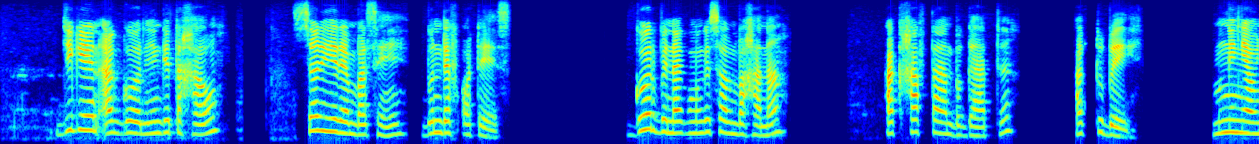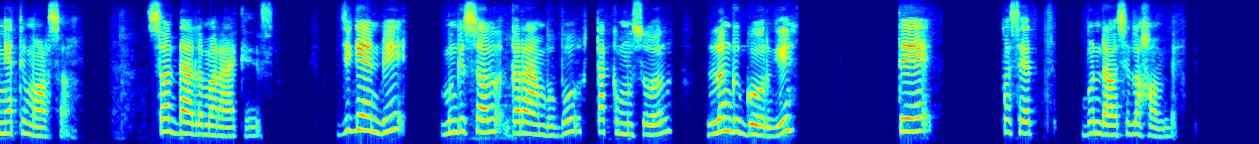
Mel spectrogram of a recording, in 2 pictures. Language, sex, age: Wolof, female, 25-35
